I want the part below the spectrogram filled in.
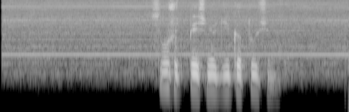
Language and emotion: Russian, neutral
